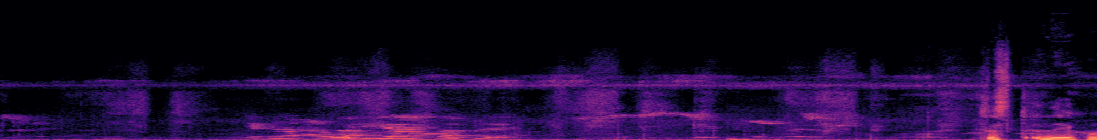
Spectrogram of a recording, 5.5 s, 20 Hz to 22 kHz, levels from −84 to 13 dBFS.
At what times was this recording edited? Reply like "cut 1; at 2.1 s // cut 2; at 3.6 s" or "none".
none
